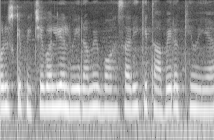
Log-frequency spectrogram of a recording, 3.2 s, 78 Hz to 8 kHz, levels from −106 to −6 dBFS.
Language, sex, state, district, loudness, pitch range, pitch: Hindi, female, Chhattisgarh, Raipur, -15 LUFS, 215-225 Hz, 220 Hz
